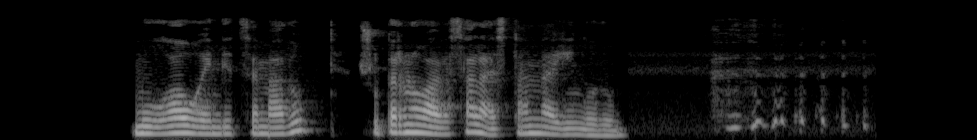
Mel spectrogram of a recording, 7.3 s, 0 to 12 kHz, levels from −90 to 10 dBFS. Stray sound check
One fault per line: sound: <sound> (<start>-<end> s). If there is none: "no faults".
sound: laugh (5.3-6.5 s)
